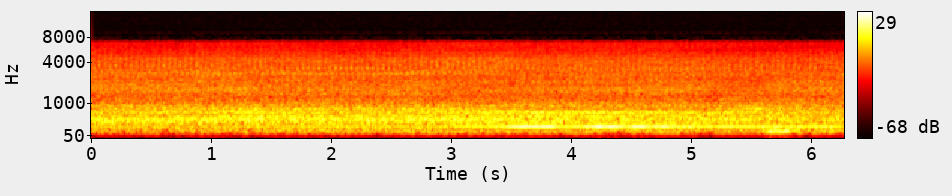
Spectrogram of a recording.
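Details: Suzuki Baleno RS 1.0 three-cylinder Boosterjet turbo petrol, after reconnecting a detached vacuum connection that caused the noise: smooth steady idle hum, no hiss or whistle; normal idle.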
